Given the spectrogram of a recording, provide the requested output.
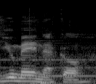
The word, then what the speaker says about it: Yume Neko: Why did you say Yumi? It's Yume Neko. Because it's spelled UMI.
